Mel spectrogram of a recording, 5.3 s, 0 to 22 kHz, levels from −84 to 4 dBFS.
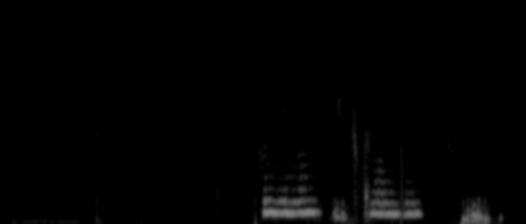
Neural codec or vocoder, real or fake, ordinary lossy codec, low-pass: codec, 16 kHz, 0.5 kbps, FreqCodec, smaller model; fake; AAC, 24 kbps; 3.6 kHz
